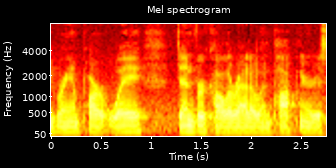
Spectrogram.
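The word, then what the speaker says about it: Pachner: behalf of shea homes my name is potner i'm a land use consultant for shea my address is 130 rampart way denver colorado and pochner is spelled p-a-c-h-n-e-r i will be very brief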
